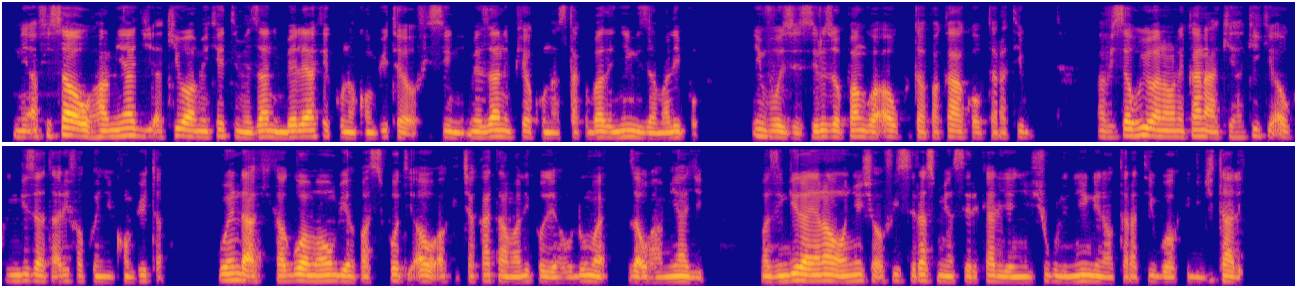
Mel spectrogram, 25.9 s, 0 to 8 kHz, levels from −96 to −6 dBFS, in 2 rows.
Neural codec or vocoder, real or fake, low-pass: none; real; 7.2 kHz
